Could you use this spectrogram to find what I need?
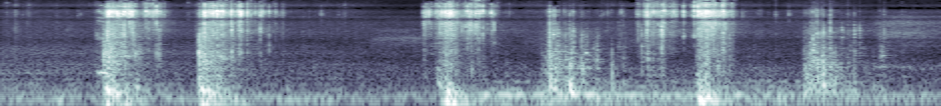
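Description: Wooden crates smash and splinter under heavy blows.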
